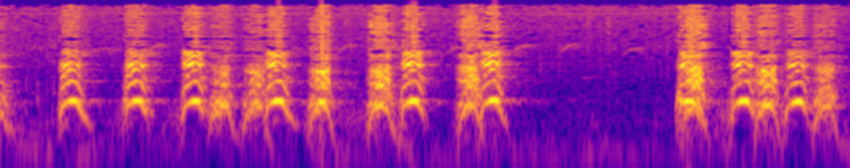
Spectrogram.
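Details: Bhotia dog Dabu Goli barking on evening guard duty. A steady run of about eight sharp barks, a silent gap of over a second, then a fresh burst of four barks.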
